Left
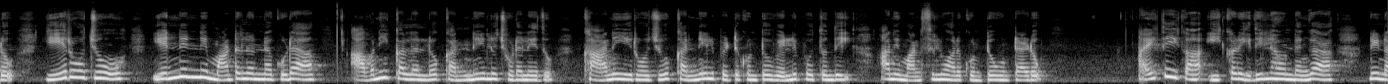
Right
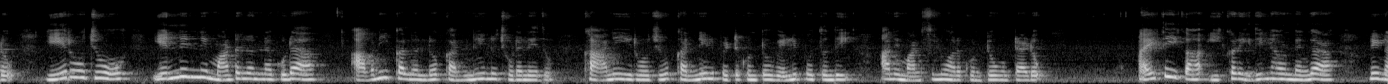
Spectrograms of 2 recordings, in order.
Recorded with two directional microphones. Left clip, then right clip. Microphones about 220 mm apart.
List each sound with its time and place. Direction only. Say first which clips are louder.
0.0 s speech: left 6 dB; 30° left (ahead or behind)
